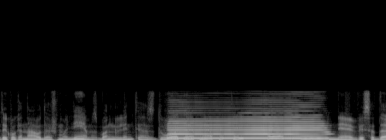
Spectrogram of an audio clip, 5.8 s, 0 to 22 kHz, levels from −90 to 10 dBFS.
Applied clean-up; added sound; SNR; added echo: neural mask model RNNoise.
